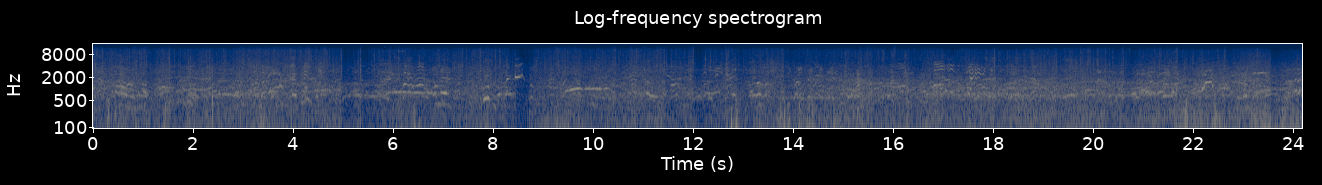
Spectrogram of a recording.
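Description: Bare feet splash through shallow water on wet sand.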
